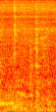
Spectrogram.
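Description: Onion sizzles in melted butter in a hot pan, a brief steady fry with two quick stirring scrapes, close and without talk.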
